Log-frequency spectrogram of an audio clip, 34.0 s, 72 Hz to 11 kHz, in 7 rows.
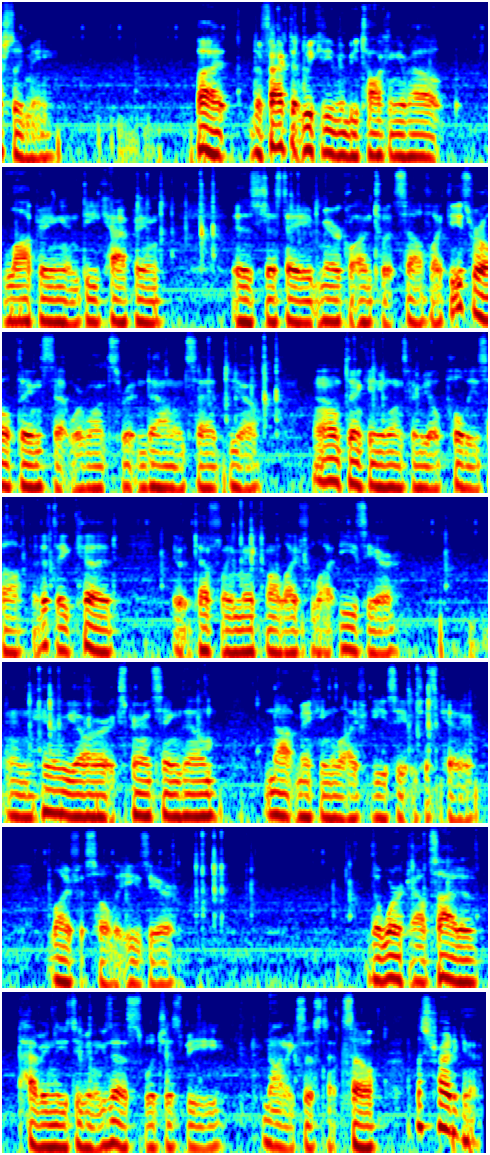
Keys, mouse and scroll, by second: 0.1 ctrl+click, 0.7 click, 1.6 shift+click, 2.7 g, 3.0 x, 4.1 ctrl+click, 5.2 shift+click, 6.2 s, 6.5 x, 6.7 KP_0, 6.9 KP_Enter, 7.8 g, 8.0 x, 9.4 ctrl+click, 10.7 shift+click, 11.6-13.4 typing, 12.4 KP_Enter, 14.6 ctrl+click, 15.0 scroll down 1, 15.2 shift+middle click, 16.0 click, 16.3 shift+click, 16.9 g, 17.1 y, 18.0 ctrl+click, 19.3 shift+click, 19.7 g, 19.9 y, 20.7 ctrl+click, 21.3 scroll down 1, 21.5 shift+middle click, 22.5 click, 23.0 shift+click, 23.5 g, 23.7 y, 24.7 ctrl+click, 25.8 shift+click, 26.2 g, 26.4 y, 27.4 ctrl+click, 27.9 shift+middle click, 28.2 scroll up 1, 28.4 alt+a, 28.9 shift+middle click, 29.2 scroll down 1, 29.4 shift+middle click, 30.9 shift+middle click, 31.3-31.9 scroll up 1, 31.9 scroll down 1, 32.2 shift+middle click, 32.6 scroll down 1, 32.8 shift+middle click, 32.8 shift+middle click, 33.0 shift+scroll up 1.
